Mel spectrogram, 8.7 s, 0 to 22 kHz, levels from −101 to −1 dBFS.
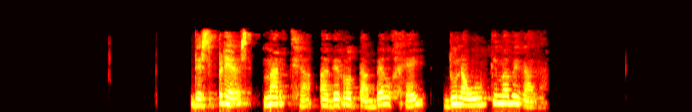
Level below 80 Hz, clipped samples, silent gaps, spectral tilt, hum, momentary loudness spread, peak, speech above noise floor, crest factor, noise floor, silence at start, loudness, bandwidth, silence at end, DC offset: -62 dBFS; under 0.1%; 5.41-5.53 s; -4.5 dB/octave; none; 11 LU; -2 dBFS; over 74 dB; 18 dB; under -90 dBFS; 2.4 s; -17 LUFS; 8.4 kHz; 1.9 s; under 0.1%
